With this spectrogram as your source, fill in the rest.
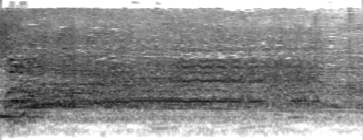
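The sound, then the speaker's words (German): RC Lens teammates cheer and shout loudly as Jonathan Clauss learns Didier Deschamps has called him up to the French national team for the first time, a dense, sustained roar of excited voices with whoops and yells running through the whole stretch. “Also großer, großer Jubel. Die Mannschaftskollegen freuen sich unglaublich mit ihm.”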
